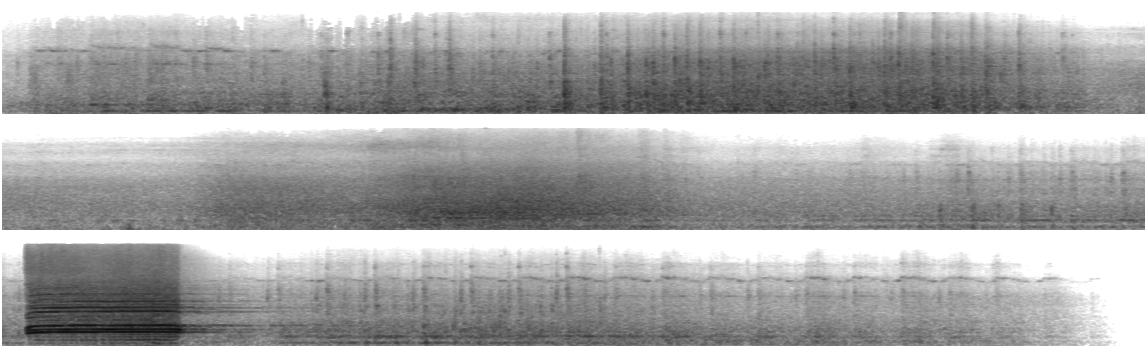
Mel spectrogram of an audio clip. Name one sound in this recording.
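A steam locomotive chuffs and rumbles along the track.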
